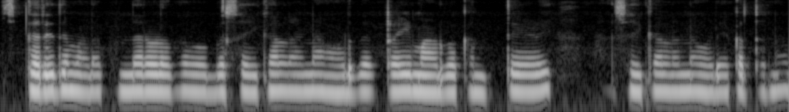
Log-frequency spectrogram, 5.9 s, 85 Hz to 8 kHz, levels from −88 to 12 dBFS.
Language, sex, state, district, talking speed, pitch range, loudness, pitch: Kannada, female, Karnataka, Koppal, 120 wpm, 190-200 Hz, -20 LUFS, 195 Hz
